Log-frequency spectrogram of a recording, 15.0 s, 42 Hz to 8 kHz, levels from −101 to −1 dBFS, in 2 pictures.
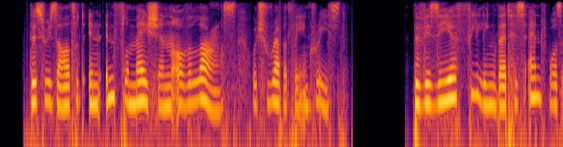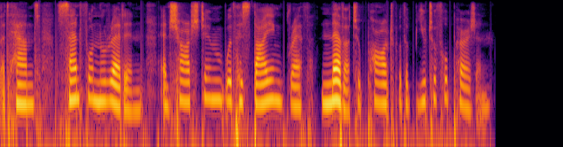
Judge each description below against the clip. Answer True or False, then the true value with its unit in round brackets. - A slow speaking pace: False (145 wpm)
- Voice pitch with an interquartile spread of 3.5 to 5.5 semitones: False (2.5 semitones)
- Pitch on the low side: False (200 Hz)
